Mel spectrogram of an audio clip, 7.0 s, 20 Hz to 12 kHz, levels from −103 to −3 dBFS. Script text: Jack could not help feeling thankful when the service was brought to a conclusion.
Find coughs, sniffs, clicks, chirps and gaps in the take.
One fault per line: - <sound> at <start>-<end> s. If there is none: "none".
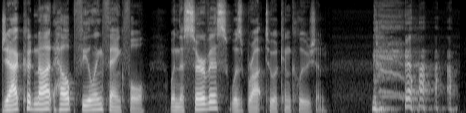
- laugh at 5.6-6.9 s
